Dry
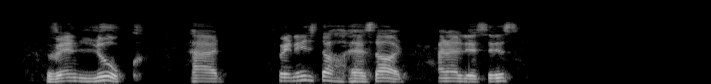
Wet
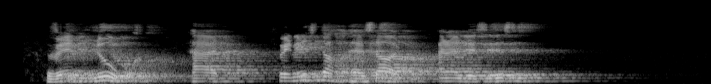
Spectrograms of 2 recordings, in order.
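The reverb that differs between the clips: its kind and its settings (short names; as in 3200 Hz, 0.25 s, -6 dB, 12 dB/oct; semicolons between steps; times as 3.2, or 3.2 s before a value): plate-style reverb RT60 1.6 s, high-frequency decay 0.3×, pre-delay 0.11 s, DRR 3 dB; gain +2.5 dB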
